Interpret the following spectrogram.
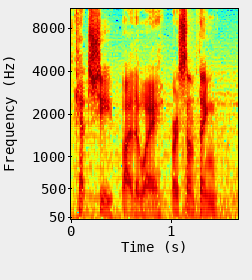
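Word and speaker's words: Cait Sith: supposed to be pronounced cat sheep by the way or something similar again gaelic scottish gaelic the rule for scottish gaelic is just assume it's not pronounced how it looks and good luck beyond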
